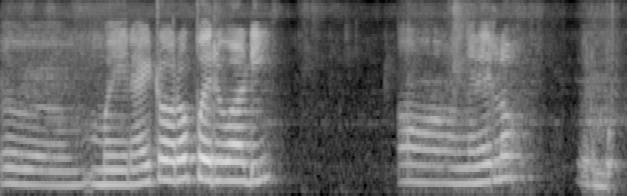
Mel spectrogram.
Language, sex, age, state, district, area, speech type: Malayalam, female, 18-30, Kerala, Kannur, rural, spontaneous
